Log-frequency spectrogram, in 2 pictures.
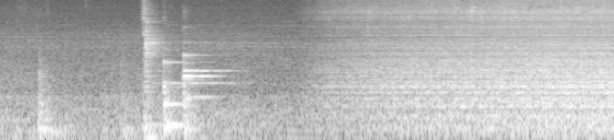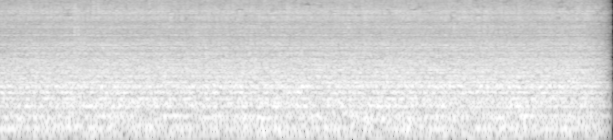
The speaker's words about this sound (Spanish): Alexa, pon sonidos de la lluvia.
